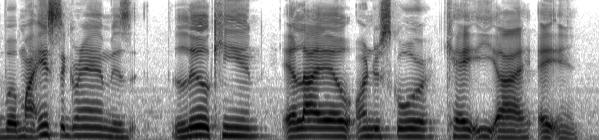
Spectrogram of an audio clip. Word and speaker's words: Keian: It's like it's like when you say it like Ian, you like just with the KE in front of it. Uh-huh. IANKE, like KEIAN.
